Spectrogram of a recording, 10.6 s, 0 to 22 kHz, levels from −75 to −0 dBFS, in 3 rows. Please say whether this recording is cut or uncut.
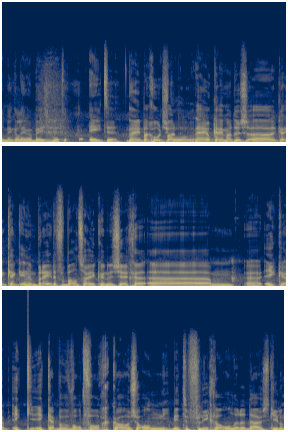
uncut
